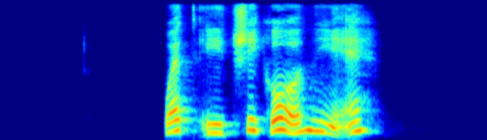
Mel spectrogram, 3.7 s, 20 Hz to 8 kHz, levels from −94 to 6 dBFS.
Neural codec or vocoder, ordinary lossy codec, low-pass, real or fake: codec, 16 kHz, 1 kbps, X-Codec, WavLM features, trained on Multilingual LibriSpeech; MP3, 64 kbps; 7.2 kHz; fake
